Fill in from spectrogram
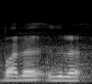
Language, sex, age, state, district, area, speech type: Malayalam, male, 60+, Kerala, Pathanamthitta, rural, spontaneous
